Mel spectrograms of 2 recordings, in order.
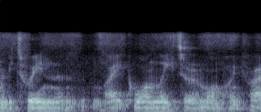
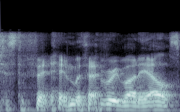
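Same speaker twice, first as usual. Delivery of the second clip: loud, raised-pitch venting; exasperated outburst; 6 semitones higher, 14 dB louder than usual. Real, not acted. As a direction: push it out loud and higher. Mocking fitting in with others.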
